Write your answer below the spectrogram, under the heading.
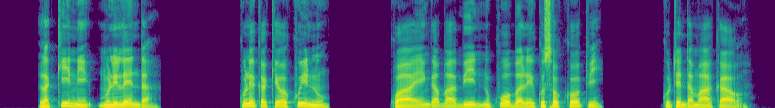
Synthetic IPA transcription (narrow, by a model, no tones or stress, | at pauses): lakinimulilɛnda | kulɛkakɛwakwinu | kwaːhɛŋɡababinukuhɔbalɛkusɔkɔpi | kutɛndamaakawɔ̰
